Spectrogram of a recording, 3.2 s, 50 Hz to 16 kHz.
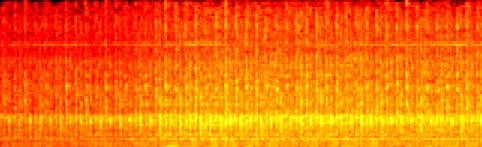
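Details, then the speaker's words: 1992 Saab 900 Turbo, long-sitting, first start, no oil pressure gauge: light, quick metallic clatter about four times a second over a rising idle; top-end clatter, cause not yet pinned down. "let's go see what we got out there all right a little bit of clatter and keep an eye on"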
